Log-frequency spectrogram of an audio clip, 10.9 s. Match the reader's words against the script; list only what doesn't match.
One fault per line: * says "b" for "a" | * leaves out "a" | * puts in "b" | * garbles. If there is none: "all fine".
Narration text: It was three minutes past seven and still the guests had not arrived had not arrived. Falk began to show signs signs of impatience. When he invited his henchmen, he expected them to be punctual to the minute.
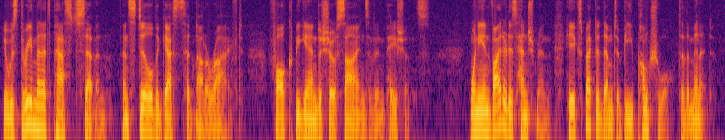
* leaves out "had not arrived"
* leaves out "signs"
